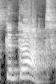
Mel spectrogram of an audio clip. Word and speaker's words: Gadot: the the book or the play Waiting for GDAU as sort of a uh a pun, a play on her often mispronounced last name, but it's GDA.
